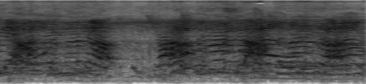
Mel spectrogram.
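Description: Many children's voices overlapping, shouting and chattering at play.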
